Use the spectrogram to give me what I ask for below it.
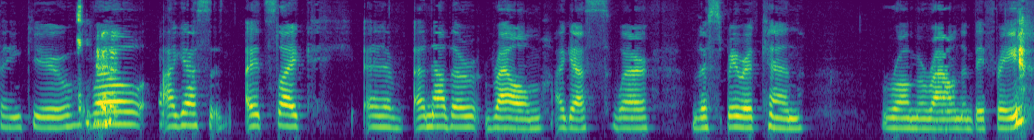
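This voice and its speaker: A woman with a Swedish accent, fairly low in pitch, at a very slow pace with long, frequent pauses and fairly even intonation. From Sweden, Stockholm. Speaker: author. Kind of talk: interview.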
